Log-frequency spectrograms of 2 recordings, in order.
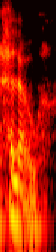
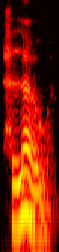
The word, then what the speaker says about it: hello: So we now know with certainty that the second syllable is stressed. Yeah. We say hello.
